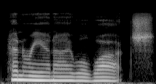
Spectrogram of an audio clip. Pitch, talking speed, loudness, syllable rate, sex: 180 Hz, 190 wpm, -15 LUFS, 4.3 syllables/s, female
